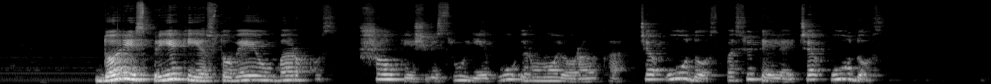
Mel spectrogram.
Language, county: Lithuanian, Marijampolė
